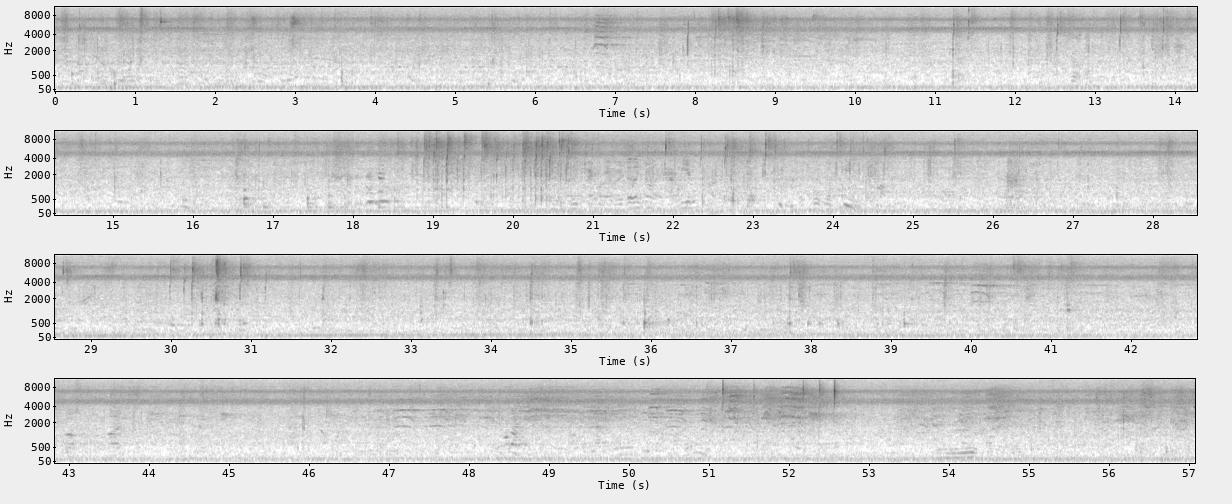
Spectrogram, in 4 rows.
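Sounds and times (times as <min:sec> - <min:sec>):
insects chirring: 0:00.0 - 0:57.0
insect chirring: 0:39.4 - 0:41.3, 0:47.1 - 0:57.0.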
